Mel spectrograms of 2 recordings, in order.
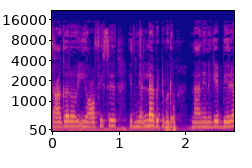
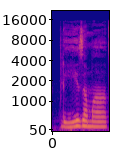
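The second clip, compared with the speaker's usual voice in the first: ordinary talk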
